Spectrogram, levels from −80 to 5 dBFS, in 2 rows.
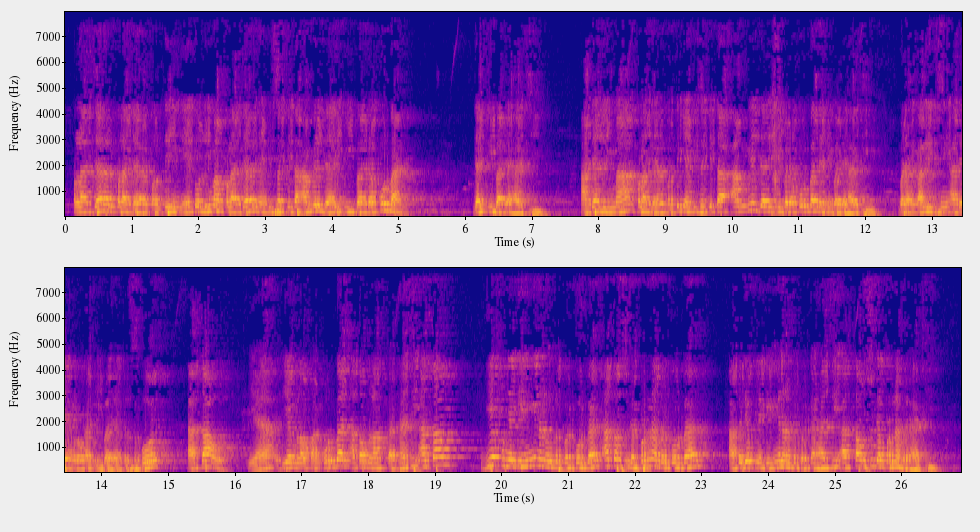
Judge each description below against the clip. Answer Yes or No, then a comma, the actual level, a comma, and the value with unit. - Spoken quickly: Yes, fast, 145 wpm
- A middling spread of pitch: Yes, average, 4.2 semitones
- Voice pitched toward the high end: Yes, high, 210 Hz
